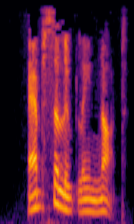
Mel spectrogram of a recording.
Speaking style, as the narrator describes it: Sparhawk said sharply

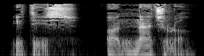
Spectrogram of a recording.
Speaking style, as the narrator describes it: he growled

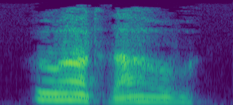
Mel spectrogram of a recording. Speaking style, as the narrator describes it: the ghost demanded in a hollow voice

